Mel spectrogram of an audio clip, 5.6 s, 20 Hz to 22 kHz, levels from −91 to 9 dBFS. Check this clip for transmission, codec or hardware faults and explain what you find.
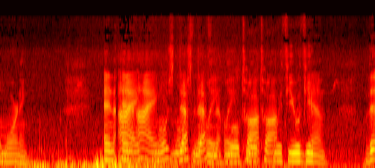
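One fault stands out: a doubled audio track from 1.71 s to 4.69 s. Every sound repeats around 300 ms later at about the same loudness, full-band and with no decay, and the copy switches on and off abruptly. The likely cause is a second, slower capture path mixed in alongside the direct one.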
